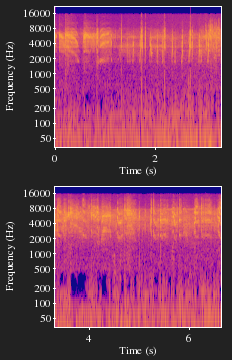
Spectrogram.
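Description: Swiftlets in a dense flock give high, rapid twittering chirps and buzzy trills that overlap continuously, with scattered sharp clicks throughout.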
